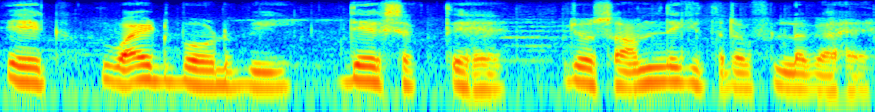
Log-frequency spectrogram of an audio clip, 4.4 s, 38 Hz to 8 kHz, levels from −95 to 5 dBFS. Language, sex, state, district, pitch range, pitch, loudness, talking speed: Hindi, female, Himachal Pradesh, Shimla, 125-160 Hz, 145 Hz, -20 LUFS, 180 wpm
